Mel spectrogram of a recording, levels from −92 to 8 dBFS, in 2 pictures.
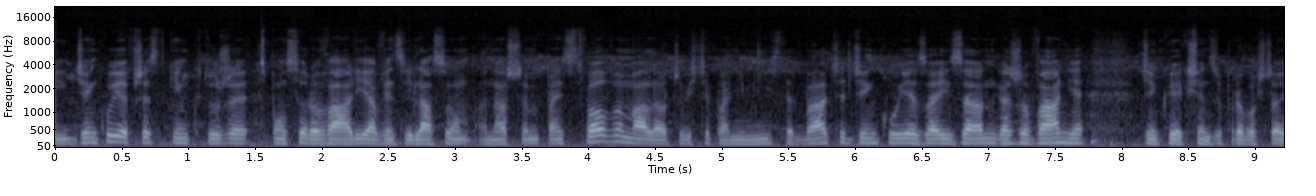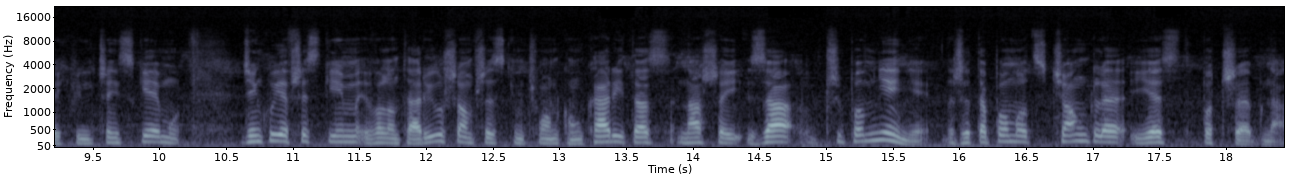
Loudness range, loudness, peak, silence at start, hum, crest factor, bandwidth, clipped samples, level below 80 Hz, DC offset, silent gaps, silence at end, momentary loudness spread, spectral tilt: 3 LU; -35 LUFS; -16 dBFS; 0 s; none; 20 dB; over 20 kHz; under 0.1%; -60 dBFS; under 0.1%; none; 0 s; 8 LU; -6 dB/octave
